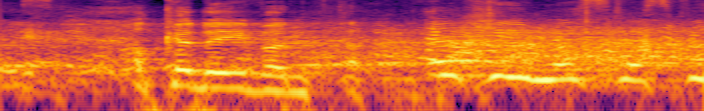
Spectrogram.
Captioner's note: laughter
